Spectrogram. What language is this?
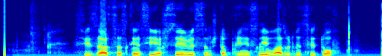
Russian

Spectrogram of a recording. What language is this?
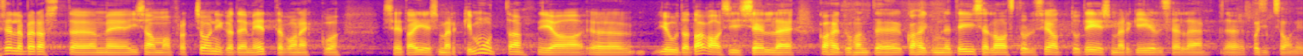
Estonian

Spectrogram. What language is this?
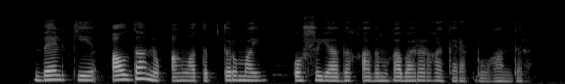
Bashkir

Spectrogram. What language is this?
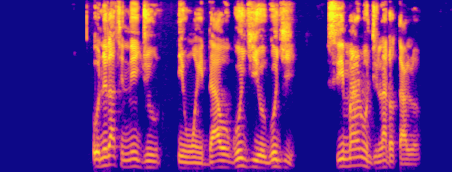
Yoruba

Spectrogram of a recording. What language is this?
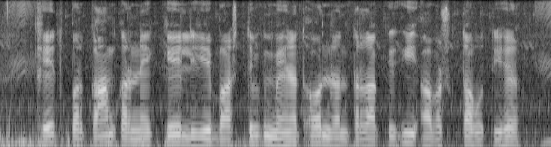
Hindi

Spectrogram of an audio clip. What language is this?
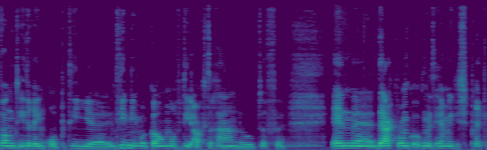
Dutch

